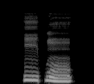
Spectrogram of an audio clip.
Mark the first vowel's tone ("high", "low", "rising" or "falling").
high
